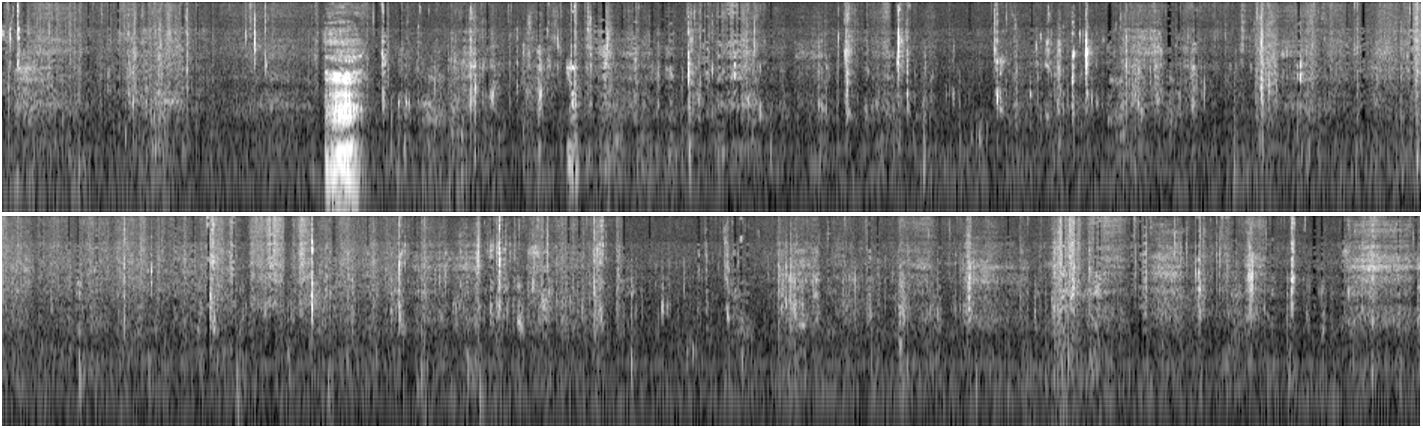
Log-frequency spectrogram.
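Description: Close-miked chewing of a Wendy's Triple Baconator burger: faint wet mouth clicks and smacks come one after another throughout. About three seconds in there is one short, louder voiced sound from the eater's throat.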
